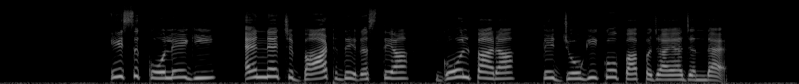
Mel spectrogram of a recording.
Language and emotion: Dogri, neutral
